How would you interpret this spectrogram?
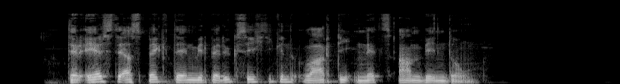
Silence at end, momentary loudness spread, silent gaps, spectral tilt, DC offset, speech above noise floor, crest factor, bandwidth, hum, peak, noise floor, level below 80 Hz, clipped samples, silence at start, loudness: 1.45 s; 7 LU; none; -6.5 dB/octave; under 0.1%; 67 dB; 18 dB; 11.5 kHz; none; -4 dBFS; -87 dBFS; -42 dBFS; under 0.1%; 0.7 s; -21 LUFS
